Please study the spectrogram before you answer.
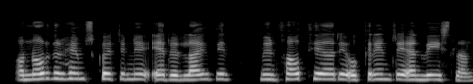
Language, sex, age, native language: Icelandic, female, 50-59, Icelandic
